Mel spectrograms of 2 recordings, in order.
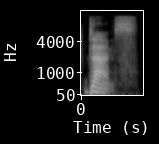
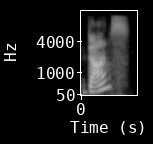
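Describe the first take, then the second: First: It is said in an American accent. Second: It is said in a British accent. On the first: "Americans say dance" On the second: "British people say dance"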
